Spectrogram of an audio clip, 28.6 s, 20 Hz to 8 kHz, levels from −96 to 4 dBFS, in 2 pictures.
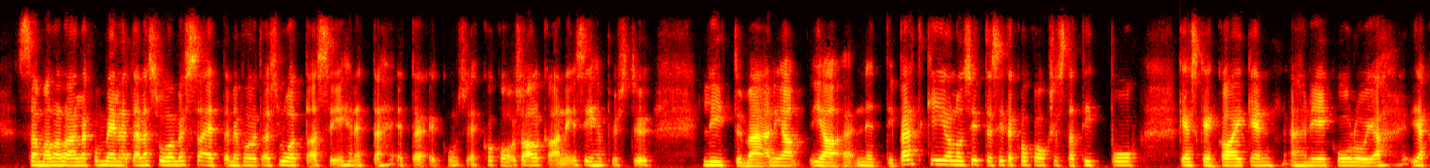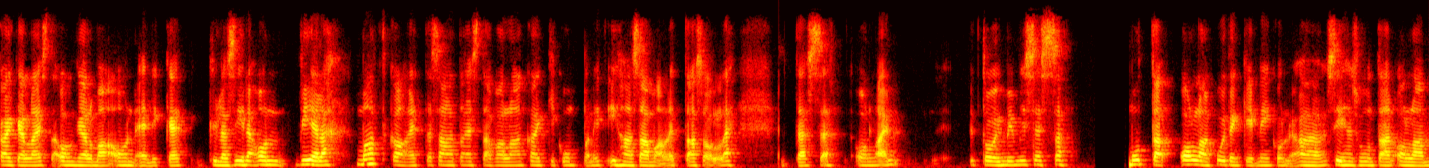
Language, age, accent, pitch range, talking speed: Finnish, 30-49, native, 165-190 Hz, 135 wpm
